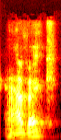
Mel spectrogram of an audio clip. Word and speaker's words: HVCC: which is HVCC, which is pronounced havoc, because that's what it brought to the industry.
